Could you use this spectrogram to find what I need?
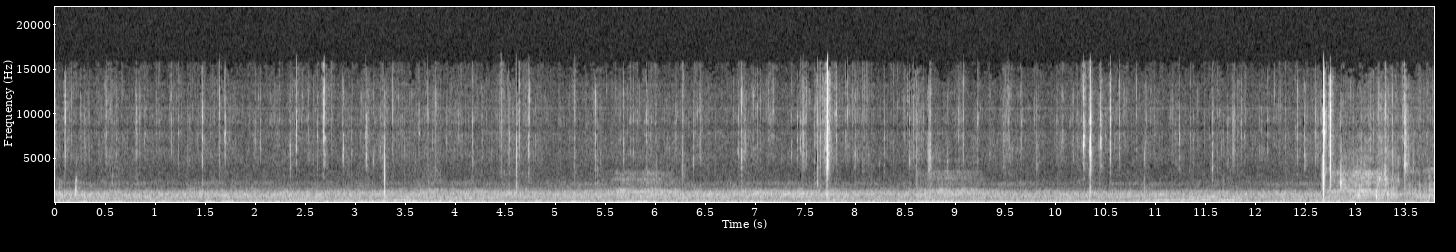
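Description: Glowing embers crackle and pop softly.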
